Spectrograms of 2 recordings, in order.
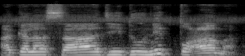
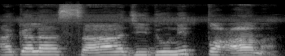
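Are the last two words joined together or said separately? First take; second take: joined; joined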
